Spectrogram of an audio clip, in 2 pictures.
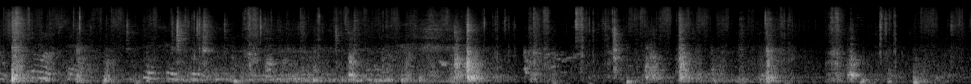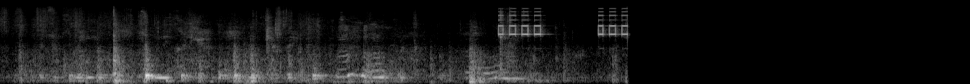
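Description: Toast being buttered by rubbing a firm stick of butter straight across each slice: a busy run of scraping, crunching and handling clicks. Near the end a digital kitchen timer beeps in two short bursts, marking the 15 seconds, and the sound then cuts off.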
